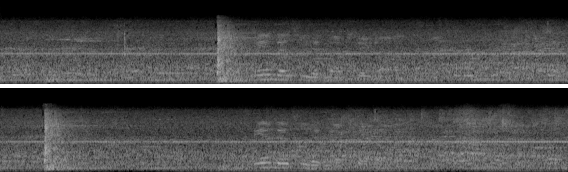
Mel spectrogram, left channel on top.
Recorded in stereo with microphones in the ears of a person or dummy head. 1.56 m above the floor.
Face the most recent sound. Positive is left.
turn(degrees=0)  # may be behind; listen again after turning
